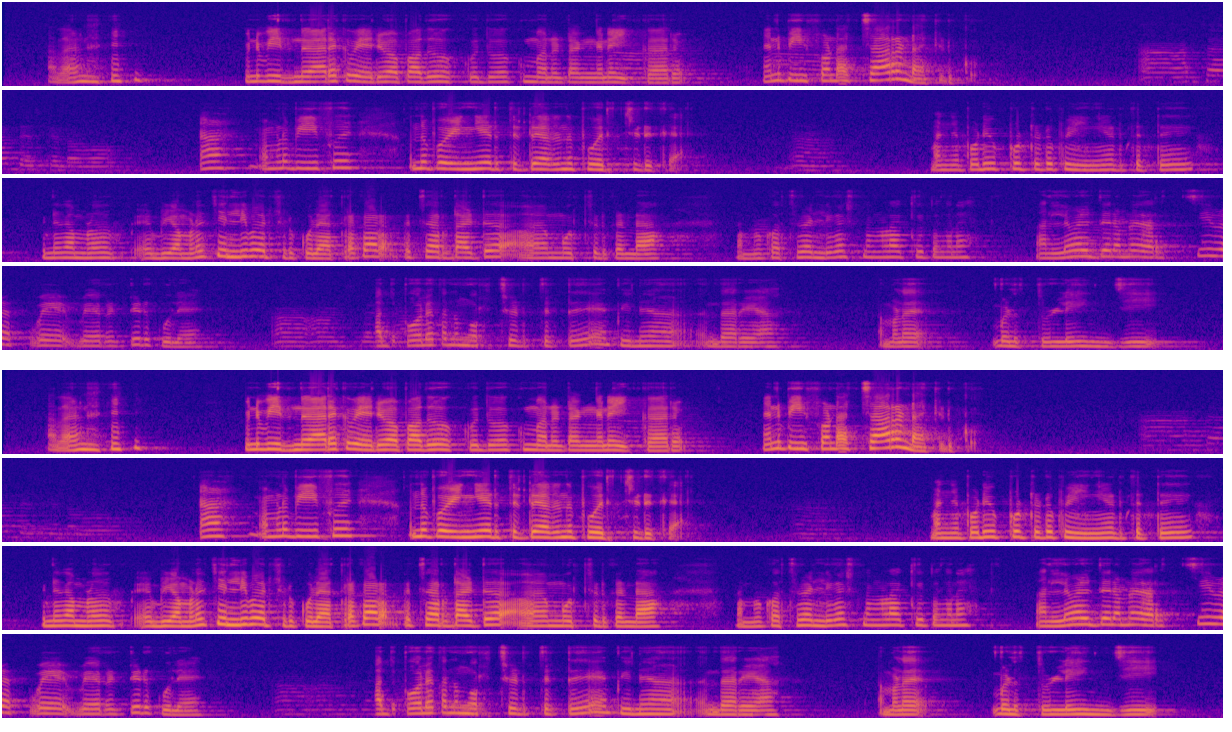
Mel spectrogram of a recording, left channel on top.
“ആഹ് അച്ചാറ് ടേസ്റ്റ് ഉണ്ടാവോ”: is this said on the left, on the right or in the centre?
Left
